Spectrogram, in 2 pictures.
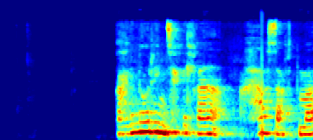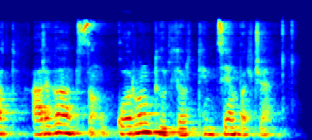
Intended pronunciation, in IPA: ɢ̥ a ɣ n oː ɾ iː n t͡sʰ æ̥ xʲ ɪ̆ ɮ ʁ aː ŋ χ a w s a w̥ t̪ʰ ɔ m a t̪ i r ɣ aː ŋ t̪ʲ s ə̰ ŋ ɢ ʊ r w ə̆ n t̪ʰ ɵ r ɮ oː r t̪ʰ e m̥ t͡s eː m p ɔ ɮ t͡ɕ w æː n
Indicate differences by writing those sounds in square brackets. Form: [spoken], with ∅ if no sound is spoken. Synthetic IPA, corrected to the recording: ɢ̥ a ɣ n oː ɾ iː n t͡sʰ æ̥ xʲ ɪ̆ ɮ ʁ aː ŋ χ a w s a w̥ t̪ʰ ɔ m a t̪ [a] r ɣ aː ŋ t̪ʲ s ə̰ ŋ ɢ ʊ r w ə̆ n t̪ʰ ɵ r ɮ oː r t̪ʰ e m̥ t͡s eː m p ɔ ɮ t͡ɕ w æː n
